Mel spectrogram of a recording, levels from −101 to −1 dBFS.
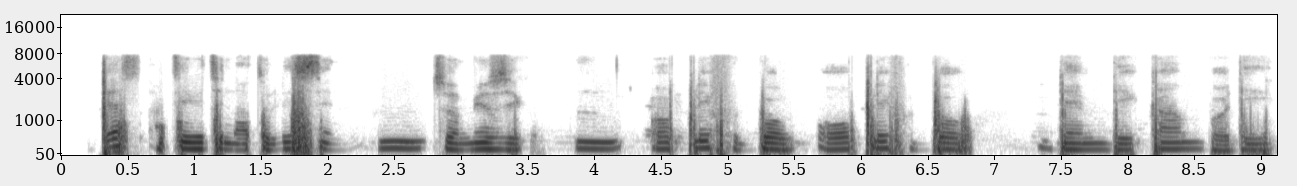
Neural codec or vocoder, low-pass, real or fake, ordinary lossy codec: none; none; real; none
